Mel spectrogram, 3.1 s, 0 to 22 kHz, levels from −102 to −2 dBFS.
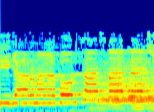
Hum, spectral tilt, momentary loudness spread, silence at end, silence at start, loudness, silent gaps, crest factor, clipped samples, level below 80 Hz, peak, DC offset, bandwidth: none; -1.5 dB/octave; 4 LU; 0 s; 0 s; -26 LUFS; none; 16 dB; under 0.1%; -62 dBFS; -10 dBFS; under 0.1%; 7.6 kHz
